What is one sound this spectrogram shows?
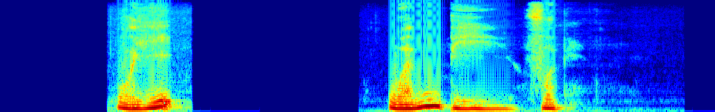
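An elderly man speaks calmly in short phrases, close to a microphone.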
